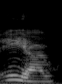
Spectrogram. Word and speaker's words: Io: Fine, it's pronounced EO apparently.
